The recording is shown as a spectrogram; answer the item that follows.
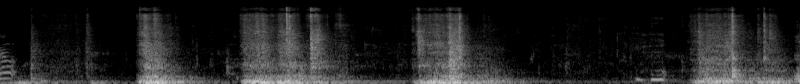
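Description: A fuel tank being pulled out from under a car, scraping and dragging across the ground in four separate tugs.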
